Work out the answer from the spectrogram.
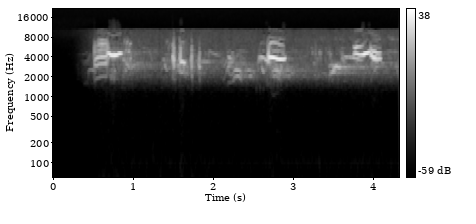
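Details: Eurasian siskin song: a varied run of high twittering phrases with sharp notes, buzzy trills and bright whistled flourishes, delivered in bursts over about four seconds against a quiet background.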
